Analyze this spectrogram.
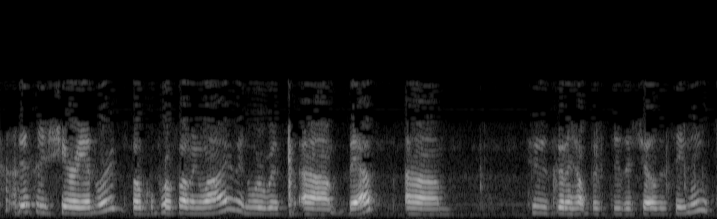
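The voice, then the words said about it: Voice sounding different from illness. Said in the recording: “gifted me with the Croupy Crud. So that's why my voice is sounding a little bit different.”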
